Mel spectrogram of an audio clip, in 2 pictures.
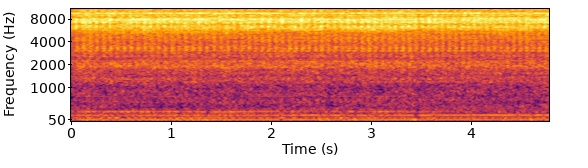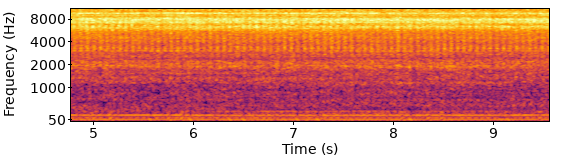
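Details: Abandoned air-cooled VW Baja Bug race car just revived after a timing adjustment, holding a loud, steady, even idle with no misfires or rattles while warming up.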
